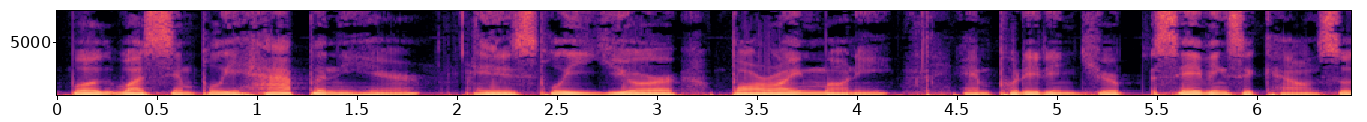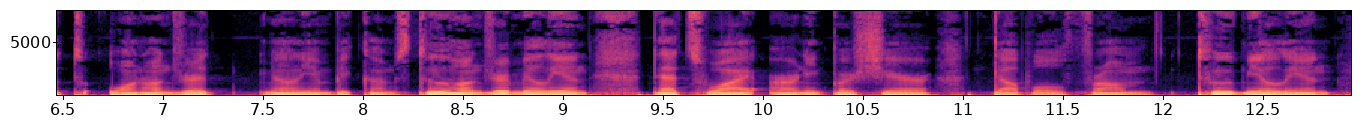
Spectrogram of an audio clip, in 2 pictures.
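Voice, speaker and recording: Low, mellow-voiced man explaining finance. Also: normal speed, dry recording. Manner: steady, methodical explaining with simple repeated phrasing. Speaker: podcast host. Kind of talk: explanatory podcast lecture.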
